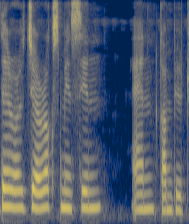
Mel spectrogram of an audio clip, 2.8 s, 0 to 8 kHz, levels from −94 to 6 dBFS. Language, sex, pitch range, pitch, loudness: English, female, 205-230 Hz, 220 Hz, -16 LUFS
